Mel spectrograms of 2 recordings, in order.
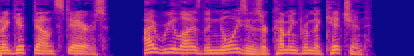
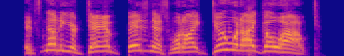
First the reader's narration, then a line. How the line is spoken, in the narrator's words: shouts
